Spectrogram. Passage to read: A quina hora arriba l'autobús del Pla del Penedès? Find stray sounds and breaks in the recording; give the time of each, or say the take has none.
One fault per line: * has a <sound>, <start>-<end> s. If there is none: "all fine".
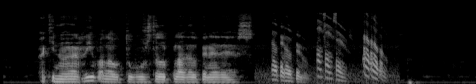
* has a chirp, 2.7-3.9 s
